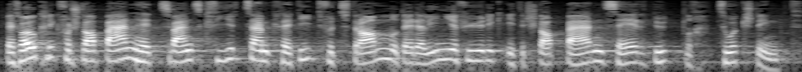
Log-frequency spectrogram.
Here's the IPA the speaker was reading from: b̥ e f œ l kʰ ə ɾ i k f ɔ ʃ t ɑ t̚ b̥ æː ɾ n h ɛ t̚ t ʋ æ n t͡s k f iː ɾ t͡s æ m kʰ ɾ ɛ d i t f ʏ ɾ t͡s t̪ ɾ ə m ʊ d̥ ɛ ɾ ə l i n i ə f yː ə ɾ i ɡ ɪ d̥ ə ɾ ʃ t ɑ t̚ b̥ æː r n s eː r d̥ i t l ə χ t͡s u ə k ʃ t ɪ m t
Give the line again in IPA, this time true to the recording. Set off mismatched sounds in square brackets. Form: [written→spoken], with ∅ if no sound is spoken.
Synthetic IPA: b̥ e f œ l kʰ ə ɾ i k f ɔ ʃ t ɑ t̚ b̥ æː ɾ n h ɛ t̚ [t→t͡s] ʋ æ n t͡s k f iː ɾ t͡s æ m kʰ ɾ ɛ d i t f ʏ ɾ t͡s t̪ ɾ [ə→ɑ] m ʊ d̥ ɛ ɾ ə l i n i ə f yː ə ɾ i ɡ ɪ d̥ ə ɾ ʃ t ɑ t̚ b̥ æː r n s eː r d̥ [i→y] t l ə χ t͡s u ə k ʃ t ɪ m t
